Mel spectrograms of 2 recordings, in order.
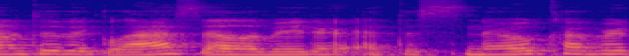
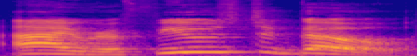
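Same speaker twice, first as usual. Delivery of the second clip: announced; 4 semitones higher, 12 dB louder than usual. A narrator's reading. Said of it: "announced Grandpa George".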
